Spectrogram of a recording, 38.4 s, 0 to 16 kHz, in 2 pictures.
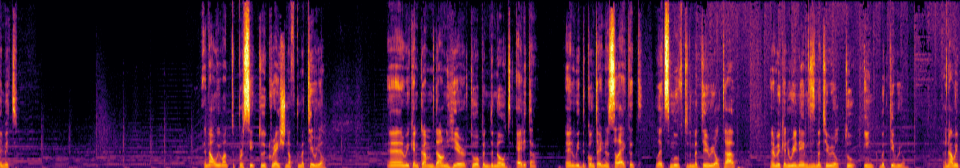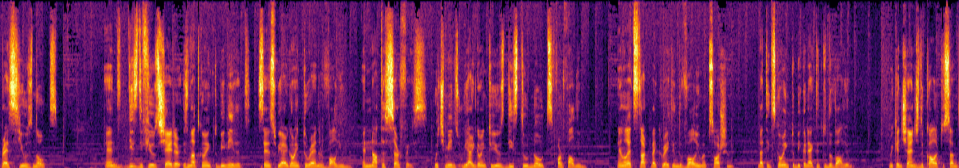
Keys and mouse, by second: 0.0 s, 0.4 click, 1.2 middle click, 1.4 KP_0, 2.1 middle click, 2.7 click, 4.3 middle click, 4.5 click, 5.5 middle click, 5.6 click, 9.1 middle click, 10.4-13.1 drag, 14.4-17.9 drag, 19.4-21.3 drag, 21.3 middle click, 22.3-23.8 drag, 23.8 Delete, 25.0 shift+a, 33.4-36.8 drag, 37.8 click.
